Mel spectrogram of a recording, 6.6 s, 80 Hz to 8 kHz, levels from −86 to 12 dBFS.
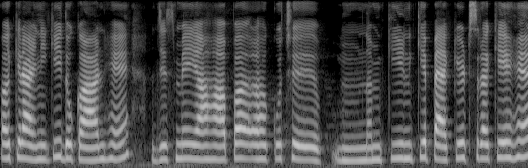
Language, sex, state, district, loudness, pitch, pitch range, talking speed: Hindi, female, Chhattisgarh, Rajnandgaon, -17 LUFS, 245 Hz, 235-255 Hz, 125 wpm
